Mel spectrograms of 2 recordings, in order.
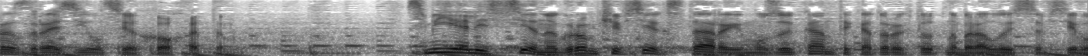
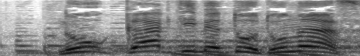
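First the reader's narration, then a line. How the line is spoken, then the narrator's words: Shouting into ear over din. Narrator (Russian): крикнул Стэн ей прямо в ухо, поскольку уровень грохота в зале неуклонно возрастал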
